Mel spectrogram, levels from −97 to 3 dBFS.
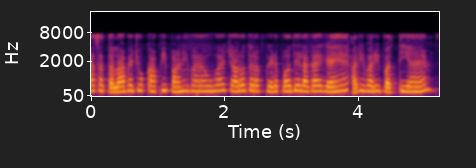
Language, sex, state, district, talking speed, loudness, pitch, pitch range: Hindi, male, Bihar, Purnia, 220 wpm, -14 LUFS, 255 Hz, 240-270 Hz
